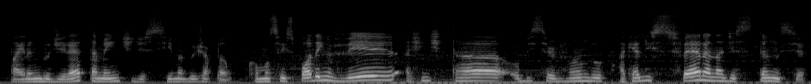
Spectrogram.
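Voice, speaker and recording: Man playing an earnest, mellow space-station scientist. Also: medium pitch, breathy edge, close to an everyday voice. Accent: Brazilian. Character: polite male scientist reporting live from space station.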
